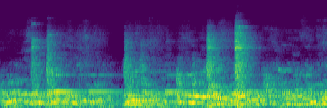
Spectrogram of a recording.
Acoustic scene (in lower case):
crowded indoor space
